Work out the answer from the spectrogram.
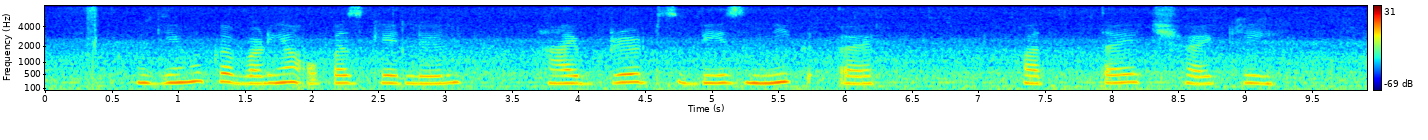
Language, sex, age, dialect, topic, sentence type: Maithili, female, 25-30, Southern/Standard, agriculture, question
